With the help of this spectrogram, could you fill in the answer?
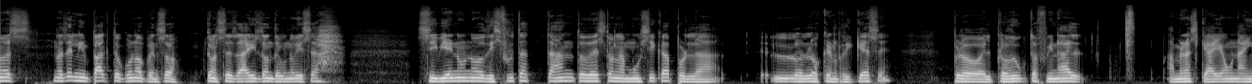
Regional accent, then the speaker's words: Ecuador; also born or lived in New Jersey; A los 4 años para Ecuador, pero me crié todo en Ecuador. Todo.

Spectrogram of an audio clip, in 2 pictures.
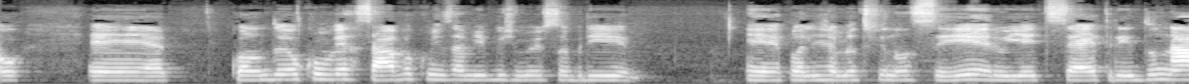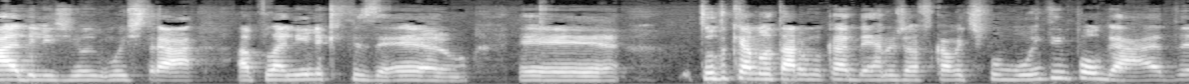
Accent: Rio de Janeiro, Brazil; Eu tenho 22 anos. Eu sou cria de uma comunidade chamada Fumacê, que ela é em Realengo, né, no Rio de Janeiro. E é isso, moro aqui até hoje.

